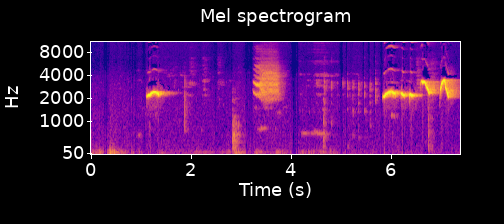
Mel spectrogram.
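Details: Moulting white-rumped shama, newly regrowing feathers yet still singing: a lone clear whistle, scattered soft clicks and a buzzy rasp, then a fast run of bright stepped whistles closing the phrase.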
